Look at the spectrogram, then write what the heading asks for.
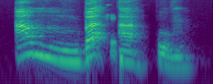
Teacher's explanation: Jadi iqrab itu ketika nun mati ketemu ba nunnya jadi mim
